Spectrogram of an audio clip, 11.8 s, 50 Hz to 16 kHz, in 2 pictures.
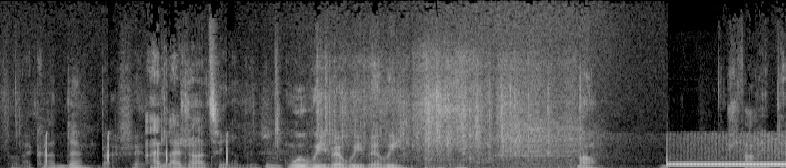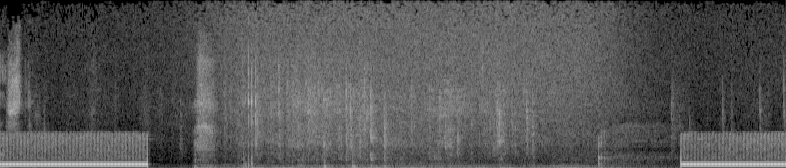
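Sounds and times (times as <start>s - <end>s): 
speech: 0.1s - 3.6s, 4.3s - 4.6s
outgoing phone call ringing tone: 5.0s - 7.0s, 11.0s - 11.7s.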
